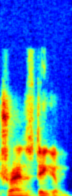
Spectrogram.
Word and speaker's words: TransDigm: last set for energy you said trans dime um I've always said transdigm so I'm really glad to hear that that's how you say it's a trans dive um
